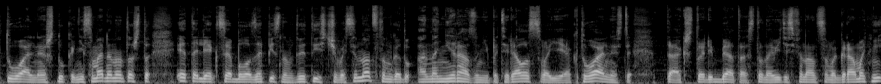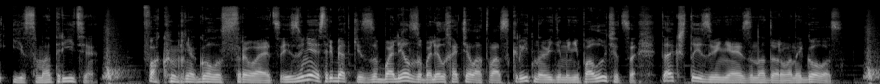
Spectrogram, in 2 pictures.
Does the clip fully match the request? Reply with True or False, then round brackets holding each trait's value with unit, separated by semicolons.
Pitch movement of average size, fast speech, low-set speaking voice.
True (4.3 semitones; 175 wpm; 120 Hz)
